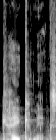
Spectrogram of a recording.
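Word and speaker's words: Kaqemeex: Then go talk to this old guy whose name, I'm told, is pronounced cake mix.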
